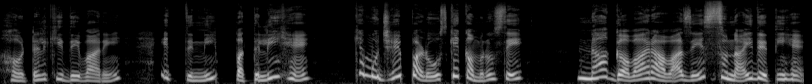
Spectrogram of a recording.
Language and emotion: Urdu, disgusted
